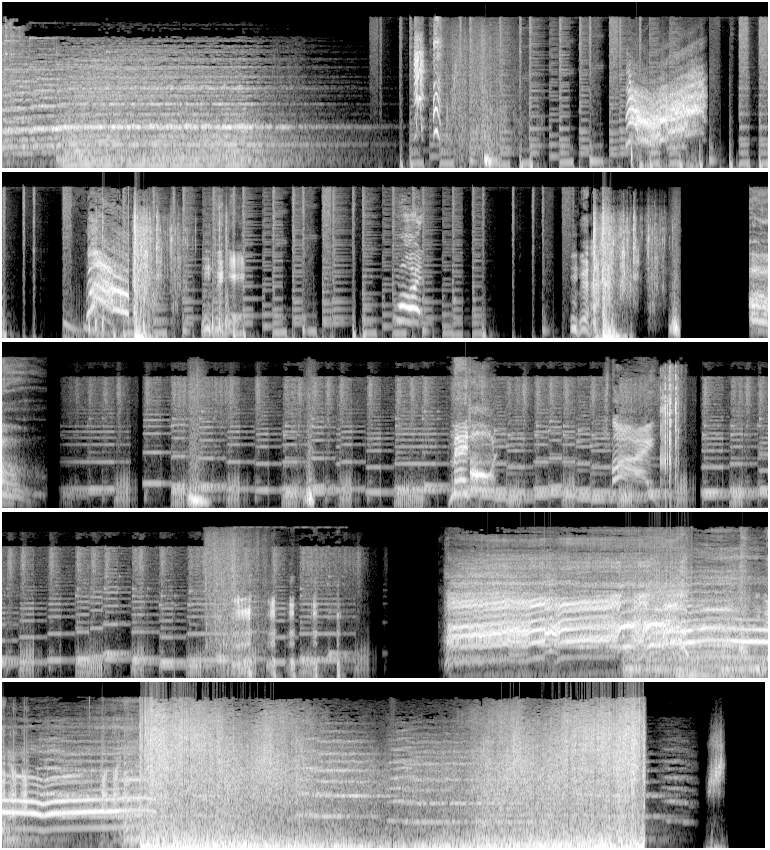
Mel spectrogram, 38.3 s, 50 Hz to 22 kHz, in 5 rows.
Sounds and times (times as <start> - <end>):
Music: 0.0 - 3.9, 4.7 - 6.3, 9.2 - 12.6, 15.9 - 26.8, 33.6 - 36.0, 37.1 - 37.6
Speech: 9.6 - 10.1, 11.6 - 12.0, 15.2 - 15.8, 19.8 - 20.3, 21.4 - 21.9.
